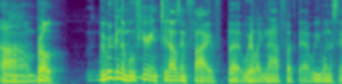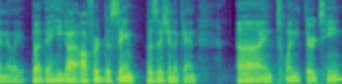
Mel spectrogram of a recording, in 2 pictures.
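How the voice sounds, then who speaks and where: A man with a plain, everyday voice, medium pitch, ordinary pitch variation and moderate pace. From Los Angeles, California. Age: 20s. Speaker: podcast host. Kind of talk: casual chat interview.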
